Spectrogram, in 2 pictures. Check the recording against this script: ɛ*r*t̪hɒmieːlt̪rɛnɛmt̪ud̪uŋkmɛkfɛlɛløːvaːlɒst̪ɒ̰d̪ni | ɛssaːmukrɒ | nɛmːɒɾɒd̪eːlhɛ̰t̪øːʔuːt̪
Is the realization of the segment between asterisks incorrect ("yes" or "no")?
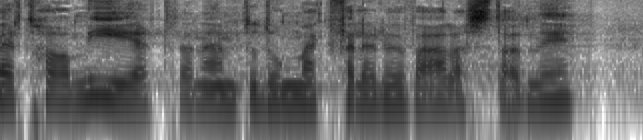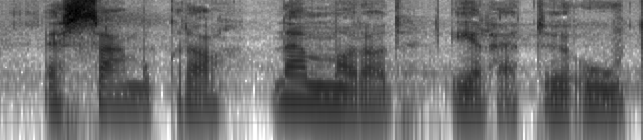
no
